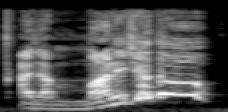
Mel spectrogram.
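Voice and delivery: rising to a very high, loud "though"; comic doubt. Real, not acted. Host turns to Bruce's managerial record, comic high-pitched doubt.

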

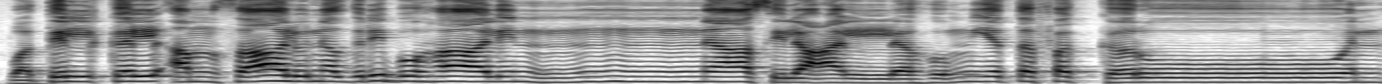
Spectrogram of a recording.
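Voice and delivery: slow melodic tajweed chant; Quran recitation. Acted. Teacher recites the whole verse to the class, slow melodic chant. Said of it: "നമുക്ക് ഈ ആയത്തൊന്ന് പാരായണം ചെയ്യാം".

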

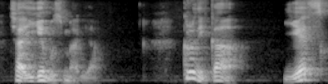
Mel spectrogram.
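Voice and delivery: ordinary talk, nothing marked

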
